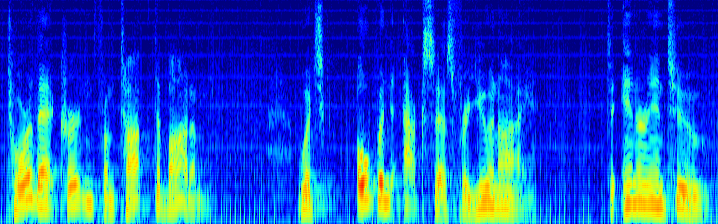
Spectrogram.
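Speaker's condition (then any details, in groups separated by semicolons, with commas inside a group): No condition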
